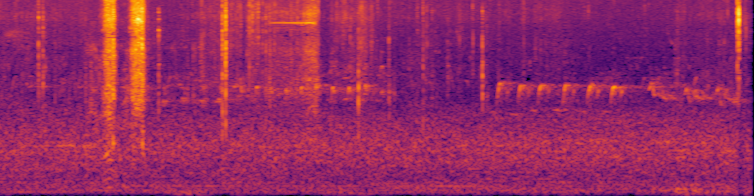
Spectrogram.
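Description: Two sharp clicks about a second in. Then, twice, a bird calling in a quick run of short high notes.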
